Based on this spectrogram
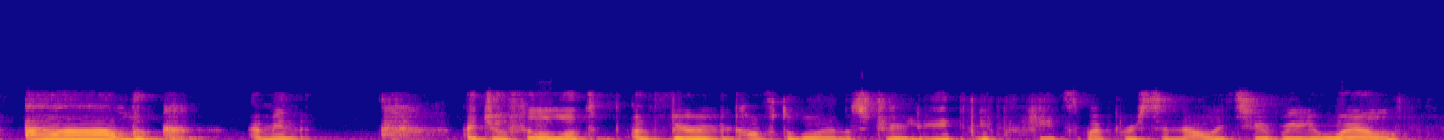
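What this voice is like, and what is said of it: Foreign accent. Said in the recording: “I'm still obviously foreign. I've got an accent ... I still, you know, sound foreign.”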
